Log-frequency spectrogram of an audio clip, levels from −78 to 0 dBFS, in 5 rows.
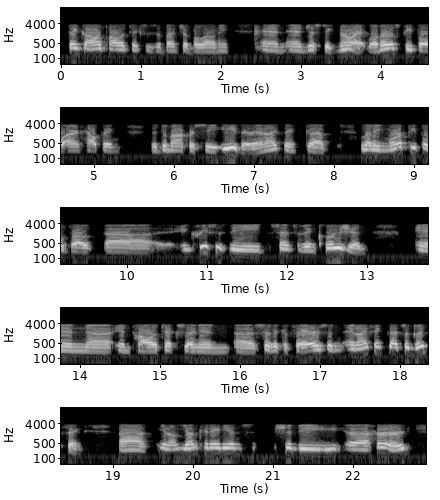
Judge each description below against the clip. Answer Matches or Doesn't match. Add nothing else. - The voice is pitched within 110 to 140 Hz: Matches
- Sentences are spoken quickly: Doesn't match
